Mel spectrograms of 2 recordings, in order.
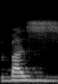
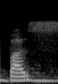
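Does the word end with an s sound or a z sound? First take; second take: z; z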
